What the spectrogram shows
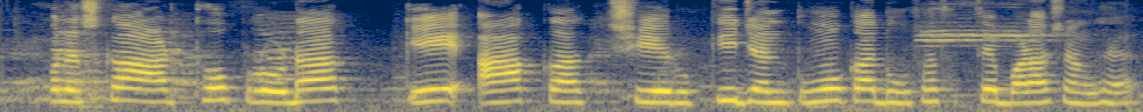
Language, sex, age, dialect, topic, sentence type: Hindi, female, 46-50, Awadhi Bundeli, agriculture, statement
